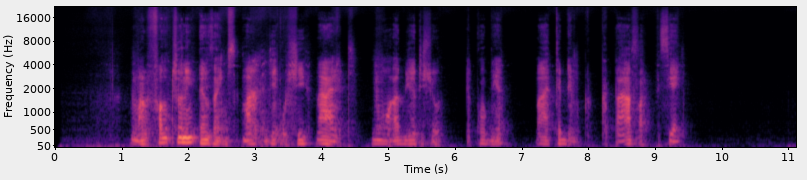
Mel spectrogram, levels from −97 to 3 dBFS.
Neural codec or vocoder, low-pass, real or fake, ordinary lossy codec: codec, 44.1 kHz, 1.7 kbps, Pupu-Codec; none; fake; none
